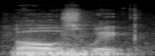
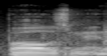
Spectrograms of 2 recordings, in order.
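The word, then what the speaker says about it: Boseman: in our time man chad boswick chadwick i'm sorry i said his whole name wrong chad's with bozeman you know but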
